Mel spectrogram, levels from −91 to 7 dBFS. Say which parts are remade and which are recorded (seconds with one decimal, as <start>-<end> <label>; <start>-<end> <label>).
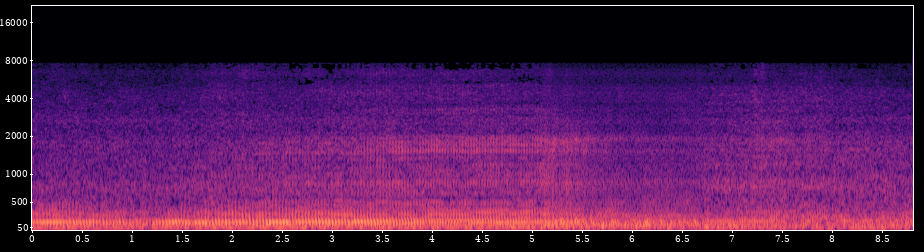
0.0-5.1 recorded; 5.1-6.7 remade; 6.7-8.8 recorded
